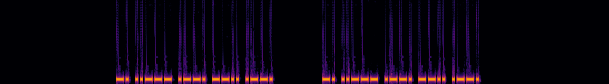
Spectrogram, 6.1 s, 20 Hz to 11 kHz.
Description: Morse code, heard as a keyed tone, about 52 wpm, 700 Hz. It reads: N2PZP N2PZP
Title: USA Call Signs - 5 Characters - Repeated 2x - 50wpm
